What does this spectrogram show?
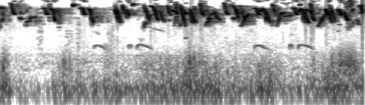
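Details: Saffron finch pouring out a busy run of high, scratchy, tumbling chirps that speeds up toward the end, with a few soft lower whistles beneath.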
